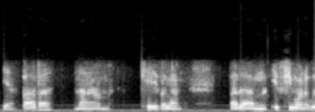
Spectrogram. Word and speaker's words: Baba Nam Kevalam: So it's pronounced Baba Nam Kevalam.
